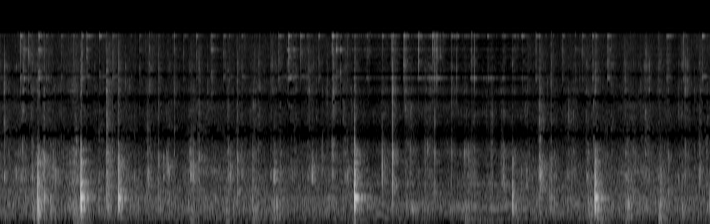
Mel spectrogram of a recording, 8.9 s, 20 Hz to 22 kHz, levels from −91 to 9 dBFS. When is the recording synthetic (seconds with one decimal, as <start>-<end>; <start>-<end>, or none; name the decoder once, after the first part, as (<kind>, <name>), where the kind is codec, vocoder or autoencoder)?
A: 4.4-6.6 (codec, SNAC)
